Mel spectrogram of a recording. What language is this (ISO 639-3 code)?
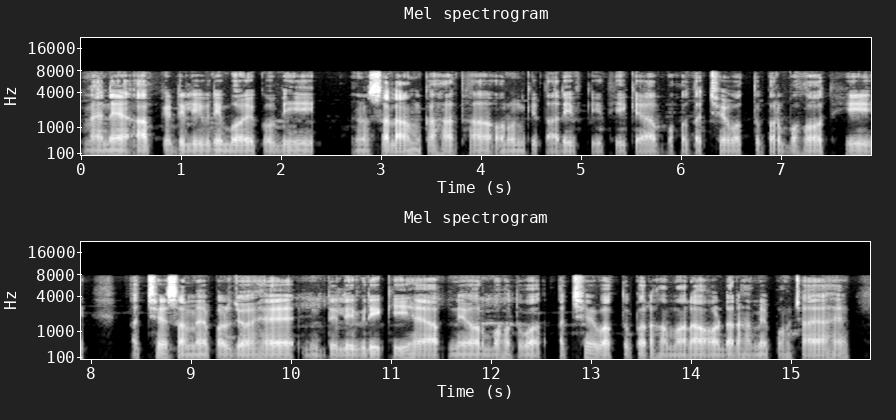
urd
